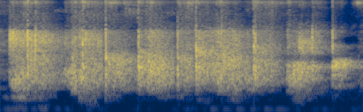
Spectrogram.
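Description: An audience at a Christian worship gathering in Hyderabad clapping together, a dense, fairly close burst of hand claps that holds steady for about two seconds.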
